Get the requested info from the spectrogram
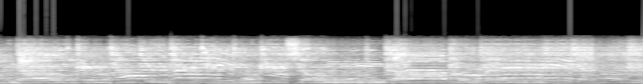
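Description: Live band playing a traditional song: a woman singing lead over strummed acoustic guitar and electric bass.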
